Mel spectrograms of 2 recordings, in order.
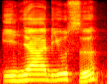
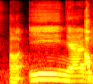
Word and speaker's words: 이냐리투: 알레한드로 이냐리우스? 이나리우스? 알레한드로 곤잘레스 이냐리투. 이냐리투.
